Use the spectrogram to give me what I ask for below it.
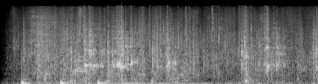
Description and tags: Multi Layered Cashing Noise
26 Layers of sounds for a full and complex crashing sound.
clank, crashing, destruction, falling, hit, impact, metal, metallic, paper, percussion, scrape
